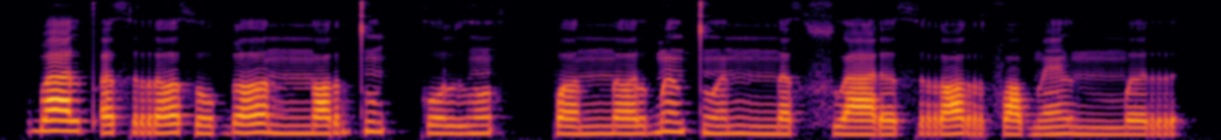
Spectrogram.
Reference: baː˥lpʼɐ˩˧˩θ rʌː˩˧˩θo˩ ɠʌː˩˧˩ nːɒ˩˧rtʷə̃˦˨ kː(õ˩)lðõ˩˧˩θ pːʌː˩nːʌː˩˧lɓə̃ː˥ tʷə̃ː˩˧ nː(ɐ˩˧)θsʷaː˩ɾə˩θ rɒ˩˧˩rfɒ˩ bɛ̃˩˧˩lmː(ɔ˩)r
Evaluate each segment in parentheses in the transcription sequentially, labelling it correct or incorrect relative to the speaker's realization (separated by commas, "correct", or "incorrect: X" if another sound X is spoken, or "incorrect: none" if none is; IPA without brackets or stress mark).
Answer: incorrect: o˩, correct, incorrect: ə˩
